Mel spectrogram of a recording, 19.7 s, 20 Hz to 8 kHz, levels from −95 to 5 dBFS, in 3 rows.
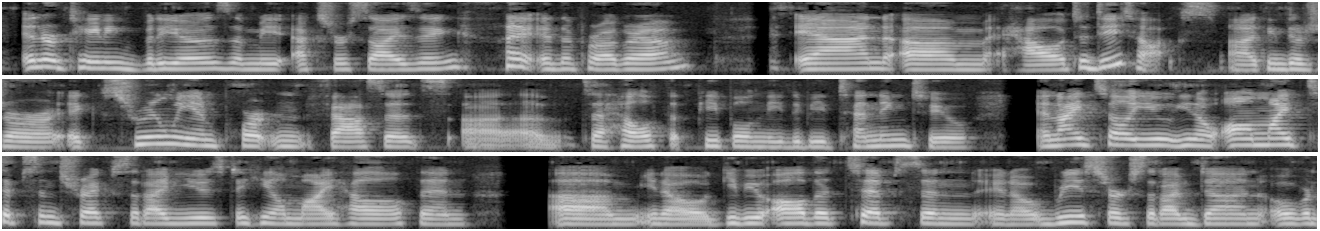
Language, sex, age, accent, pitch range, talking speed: English, female, 30-49, American, 170-205 Hz, 200 wpm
